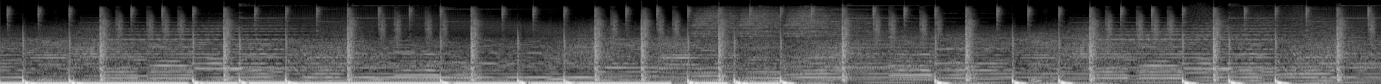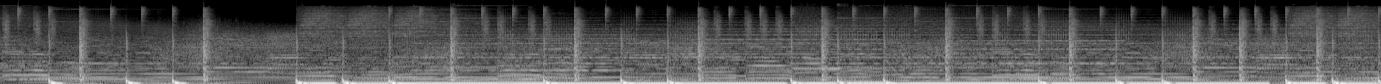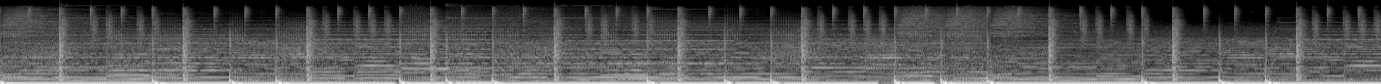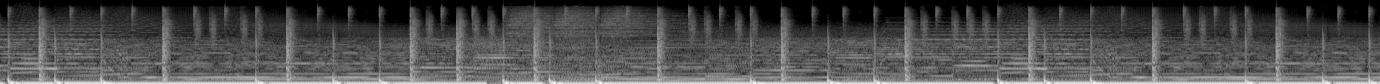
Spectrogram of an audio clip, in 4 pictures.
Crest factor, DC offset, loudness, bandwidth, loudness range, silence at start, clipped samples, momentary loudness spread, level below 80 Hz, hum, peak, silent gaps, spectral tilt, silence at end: 10 dB; under 0.1%; -15 LUFS; 15.5 kHz; 4 LU; 0 s; under 0.1%; 4 LU; -12 dBFS; none; 0 dBFS; none; -5 dB/octave; 0 s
